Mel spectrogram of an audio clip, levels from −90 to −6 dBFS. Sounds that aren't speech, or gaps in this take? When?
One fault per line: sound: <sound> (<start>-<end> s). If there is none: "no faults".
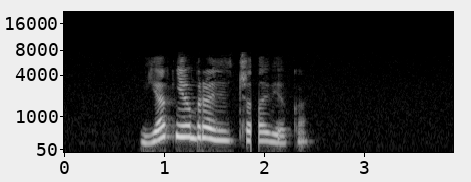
sound: dropout (1.9-2.0 s)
